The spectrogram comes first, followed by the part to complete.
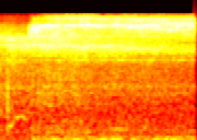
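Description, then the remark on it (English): A steady, loud hiss of bright, airy noise that kicks in just after the start and holds evenly throughout, like steam or spray escaping, with no voices. “And then we get the hissing.”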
